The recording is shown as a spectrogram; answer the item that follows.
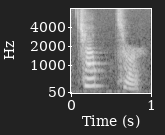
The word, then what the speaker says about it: chapter: Chapter, a 2 syllables word chapter. Which syllable do you think is stressed? Is the first syllable chapter.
